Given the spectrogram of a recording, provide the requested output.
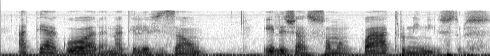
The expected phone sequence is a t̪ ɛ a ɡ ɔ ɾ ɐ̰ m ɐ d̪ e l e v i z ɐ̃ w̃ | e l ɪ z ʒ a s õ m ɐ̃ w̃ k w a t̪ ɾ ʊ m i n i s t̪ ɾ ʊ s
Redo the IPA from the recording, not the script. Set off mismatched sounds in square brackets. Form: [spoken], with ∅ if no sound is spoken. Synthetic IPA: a t̪ ɛ a ɡ ɔ ɾ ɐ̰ [n] ɐ [t̪] e l e v i z ɐ̃ w̃ | e l ɪ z ʒ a s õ m ɐ̃ w̃ k w a t̪ ɾ ʊ m i n i s t̪ ɾ ʊ s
